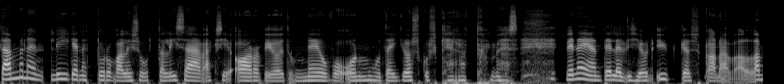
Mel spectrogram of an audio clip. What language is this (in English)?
Finnish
